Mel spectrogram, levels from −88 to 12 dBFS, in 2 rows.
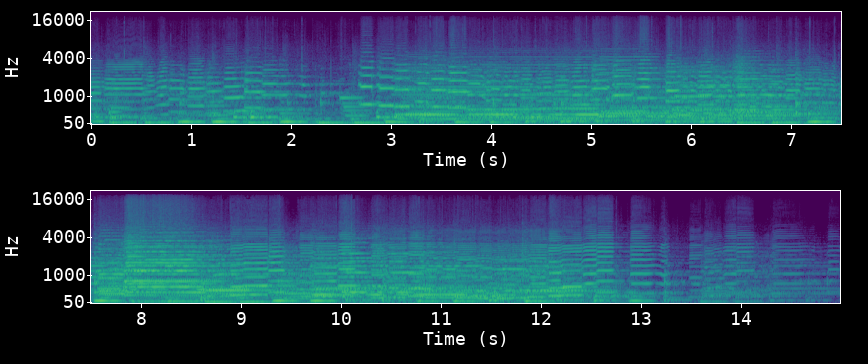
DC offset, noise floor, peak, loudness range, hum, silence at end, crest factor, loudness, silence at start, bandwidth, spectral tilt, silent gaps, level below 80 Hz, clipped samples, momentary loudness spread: under 0.1%; -42 dBFS; -4 dBFS; 5 LU; none; 0 s; 16 dB; -20 LUFS; 0 s; 18.5 kHz; -6.5 dB/octave; none; -34 dBFS; under 0.1%; 14 LU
